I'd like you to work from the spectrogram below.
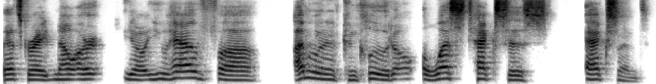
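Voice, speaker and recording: Male podcast host, notably high voice, conversational interviewing style. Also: a little slow.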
